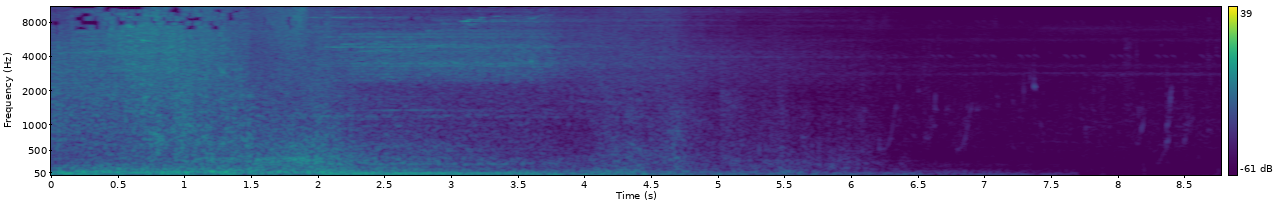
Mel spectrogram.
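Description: A triumphant game fanfare booms loudly and slowly fades away.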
